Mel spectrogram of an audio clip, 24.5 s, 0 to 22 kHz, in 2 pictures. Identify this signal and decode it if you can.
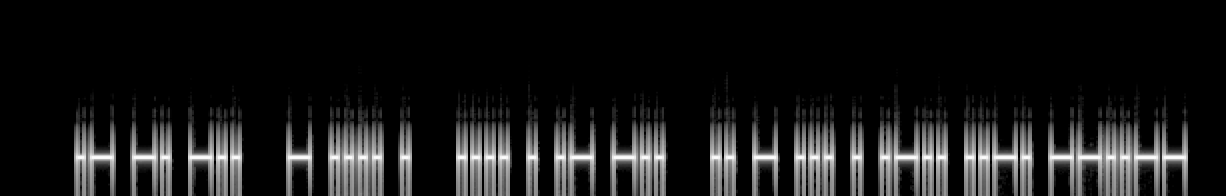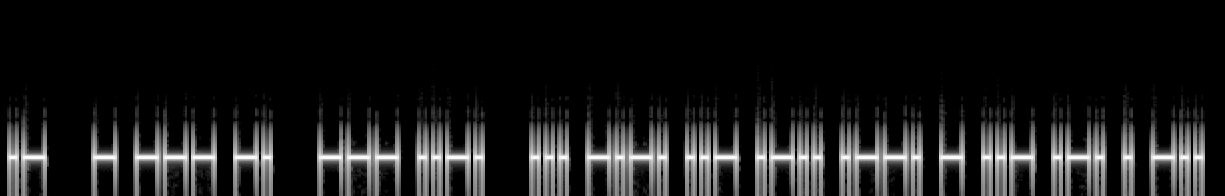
Morse code, heard as a keyed tone, about 17 wpm, 700 Hz. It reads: AND THE HEAD ITSELF, A TON OF SCULPTURED
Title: A Sound Of Thunder 17wpm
